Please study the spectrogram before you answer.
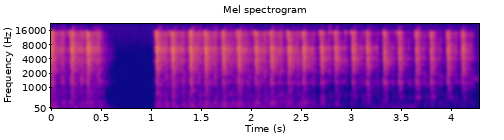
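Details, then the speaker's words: Serviced 1972 Consul 231.3 portable manual typewriter: crisp even key strikes about three per second, none skipping or sticking, light and smooth action; working properly. "you can see, all the keys type nice and none of them skip or stick."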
